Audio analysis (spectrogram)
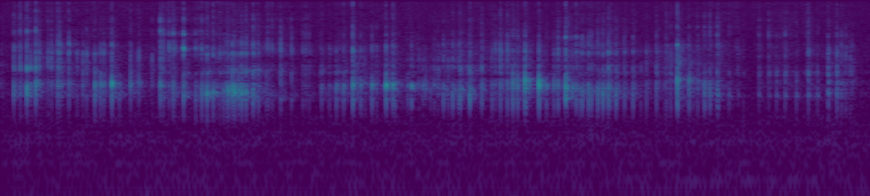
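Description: Fingernails scratch the weave of a small, hollow woven rattan or reed basket held in both hands, with its contents not visible. The result is a quiet, dense run of quick dry scratches and light rattling, centered in the mid range with a bright, hissy top and no low end.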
